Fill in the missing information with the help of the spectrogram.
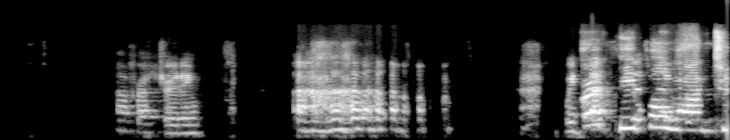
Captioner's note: laughs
